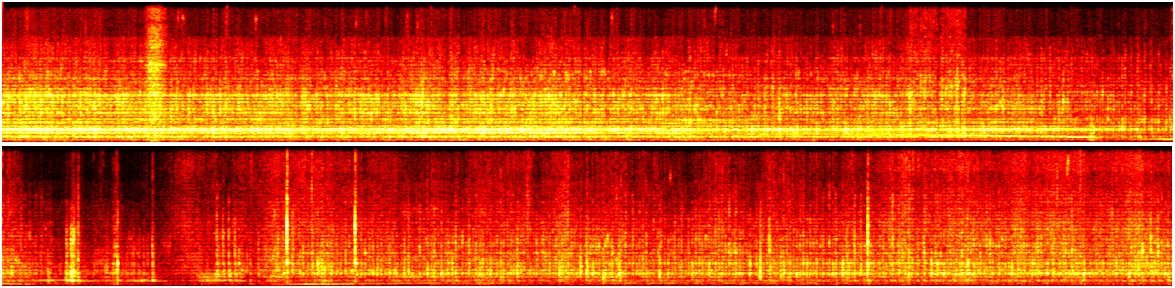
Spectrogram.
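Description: Talaria Sting electric dirt bike's motor whining under way, over wind and tyre noise. The whine falls steadily in pitch over about twelve seconds as the bike slows, and a few clicks follow. It then rises again at a much lower pitch and holds as the bike rolls on slowly.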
